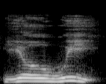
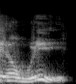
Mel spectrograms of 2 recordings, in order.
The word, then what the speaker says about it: Yowie: But she says, this is the funniest part, although the narrator pronounced it as Yowie. And she said, Yo-wee. – And she says, kind of like Stallone saying, yo, Adrian.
